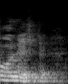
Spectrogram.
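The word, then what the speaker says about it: honest: लेकिन अभी आप जान लीजिए कि एच यहाँ साइलेंट है, तो पढ़ना क्या है, ओनेस्ट।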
